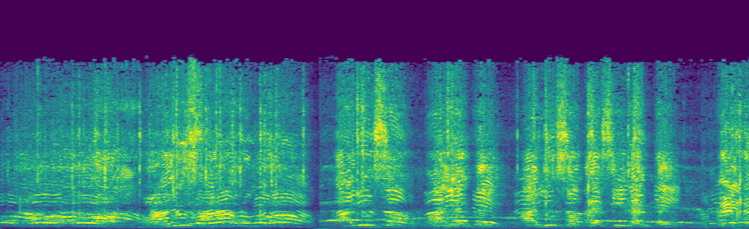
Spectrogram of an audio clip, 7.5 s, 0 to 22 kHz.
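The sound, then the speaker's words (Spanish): A protest crowd of about 200 supporters of Isabel Díaz Ayuso, gathered at nightfall outside the PP national headquarters on Calle Génova in Madrid, shouts slogans in unison, many voices overlapping in loud, rhythmic chants that rise and fall, with a brief dip before the chanting surges again. “Esos serán algunos de los gritos que lanzaban.”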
